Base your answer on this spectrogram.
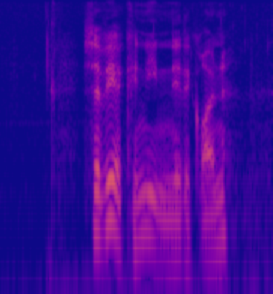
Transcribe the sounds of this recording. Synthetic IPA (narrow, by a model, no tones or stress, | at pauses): sæɐʋe̝̰ːɐkʰænḭːnn̩id̥e̝ɡ̥ʁɶnə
